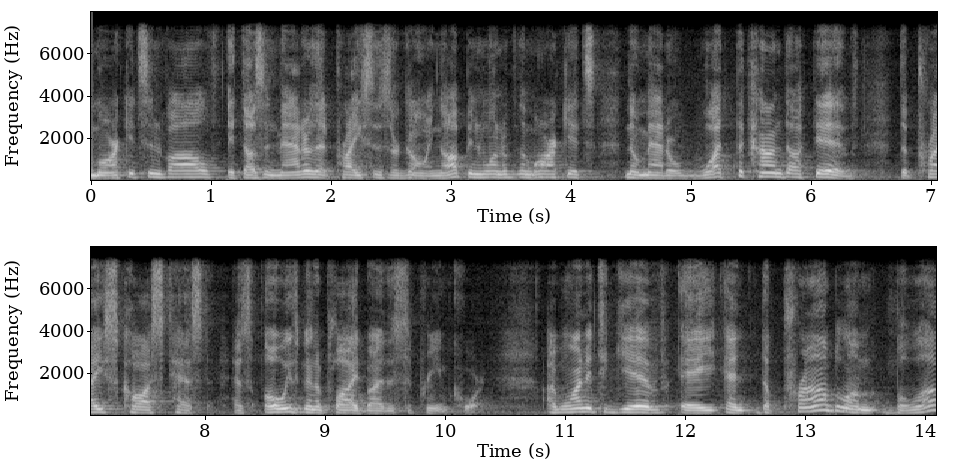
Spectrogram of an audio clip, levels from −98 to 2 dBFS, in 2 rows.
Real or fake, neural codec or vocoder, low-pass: fake; vocoder, 44.1 kHz, 128 mel bands, Pupu-Vocoder; 7.2 kHz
